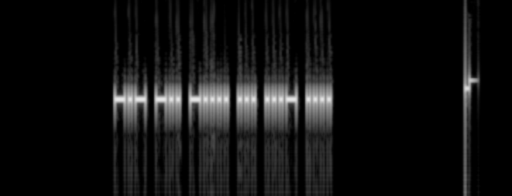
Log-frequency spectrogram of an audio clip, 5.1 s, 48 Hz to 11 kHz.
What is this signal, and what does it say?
Morse code, heard as a keyed tone, about 36 wpm, 700 Hz. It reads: KD6SVH
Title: USA Call Signs - 2x Character Spacing - 35wpm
